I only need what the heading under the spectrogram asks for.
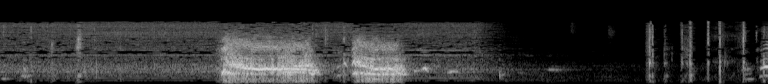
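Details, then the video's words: Frightened beagle puppy Chief gives two loud wavering howls against the continuous whir of a blow dryer; the dryer then stops, leaving scattered clicks and knocks. "Beagle puppy terrified of blow dryer"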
